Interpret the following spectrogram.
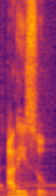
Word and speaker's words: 有栖: 男主角有希良平的姓氏有希，在日文里的读音是阿丽苏，和英文的 Alice 很像，而影集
